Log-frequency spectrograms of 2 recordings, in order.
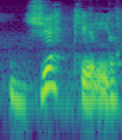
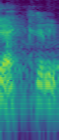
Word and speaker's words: Jekyll: Hon heter Gertrude Jekyll, tror jag man uttalar hennes namn, ungefär som Jekyll och Hyde, men Gertrude Jekyll.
